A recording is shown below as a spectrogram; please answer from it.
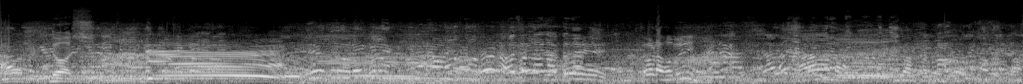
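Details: Friesian and crossbred bull calves at Raniganj cattle market, Dinajpur, on 9 January 2025, during buying and selling: loud, drawn-out, wavering moos overlapping one another, over steady talk and bargaining voices of a crowd.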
